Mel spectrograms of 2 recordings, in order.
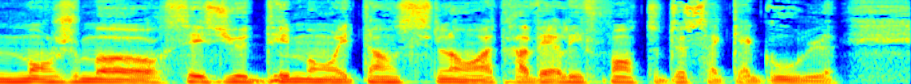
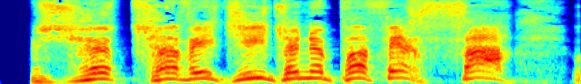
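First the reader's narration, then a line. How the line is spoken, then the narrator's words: Roared. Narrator (French): rugit Lucius Malfoy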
